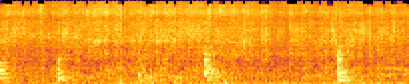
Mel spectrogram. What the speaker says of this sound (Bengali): আলুটাকে সুন্দর করে কয়েক মিনিট ভেজে নেব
